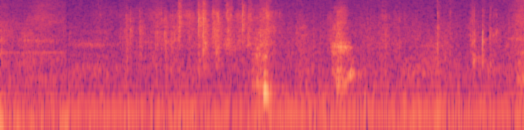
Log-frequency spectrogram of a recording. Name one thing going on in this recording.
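A woman sobs.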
